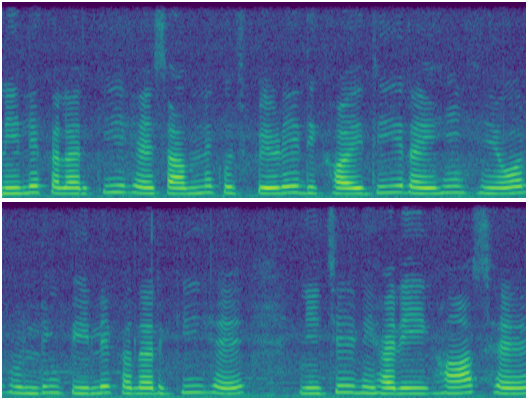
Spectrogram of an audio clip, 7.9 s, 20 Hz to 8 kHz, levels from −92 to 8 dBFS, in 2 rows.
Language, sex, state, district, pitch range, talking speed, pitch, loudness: Hindi, female, Bihar, West Champaran, 230-260 Hz, 165 wpm, 240 Hz, -17 LUFS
